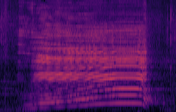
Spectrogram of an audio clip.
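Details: A cow protests loudly, wanting back into the barn at the accustomed hour while the keeper is late; one sustained moo of over two seconds, rising slightly then held steady before breaking off abruptly.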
